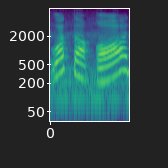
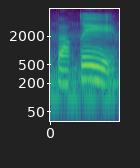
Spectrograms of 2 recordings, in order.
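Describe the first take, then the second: First: The final vowel is a clear open a. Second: The final vowel is tilted toward e.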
